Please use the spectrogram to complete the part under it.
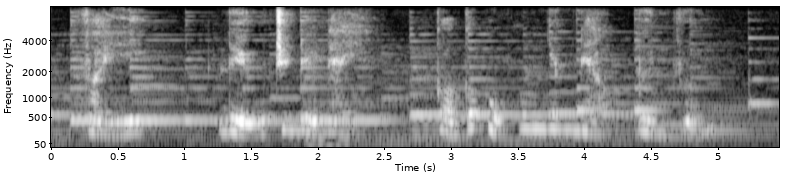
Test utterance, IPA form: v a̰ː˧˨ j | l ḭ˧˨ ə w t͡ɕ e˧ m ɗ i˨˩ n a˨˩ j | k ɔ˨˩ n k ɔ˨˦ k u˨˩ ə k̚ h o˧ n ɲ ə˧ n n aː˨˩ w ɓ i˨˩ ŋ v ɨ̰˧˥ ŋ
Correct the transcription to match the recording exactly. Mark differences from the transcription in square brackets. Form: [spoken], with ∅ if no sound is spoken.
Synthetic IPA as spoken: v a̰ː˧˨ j | l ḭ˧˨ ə w t͡ɕ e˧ [n] ɗ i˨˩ n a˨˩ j | k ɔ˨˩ n k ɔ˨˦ k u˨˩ ə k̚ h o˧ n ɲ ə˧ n n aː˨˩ w ɓ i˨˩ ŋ v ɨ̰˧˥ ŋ

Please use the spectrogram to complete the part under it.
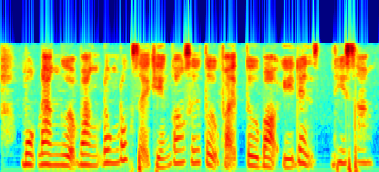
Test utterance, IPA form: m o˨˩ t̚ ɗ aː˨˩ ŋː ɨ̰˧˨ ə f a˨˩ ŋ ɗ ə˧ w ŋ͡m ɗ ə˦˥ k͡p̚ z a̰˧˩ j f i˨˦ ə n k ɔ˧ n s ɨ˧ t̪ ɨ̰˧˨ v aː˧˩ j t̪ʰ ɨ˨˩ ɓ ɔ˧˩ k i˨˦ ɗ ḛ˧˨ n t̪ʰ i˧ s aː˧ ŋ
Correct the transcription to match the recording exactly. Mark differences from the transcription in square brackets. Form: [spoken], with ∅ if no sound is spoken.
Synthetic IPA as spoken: m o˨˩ t̚ ɗ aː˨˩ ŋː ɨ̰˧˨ ə [v] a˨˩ ŋ ɗ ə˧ w ŋ͡m ɗ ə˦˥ k͡p̚ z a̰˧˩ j [x] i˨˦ ə n k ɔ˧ n s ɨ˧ t̪ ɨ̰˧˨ [f] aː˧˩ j [t̪] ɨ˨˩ ɓ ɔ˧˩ [ʔ] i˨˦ ɗ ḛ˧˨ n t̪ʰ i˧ s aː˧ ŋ

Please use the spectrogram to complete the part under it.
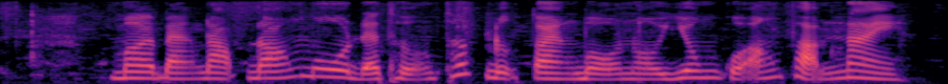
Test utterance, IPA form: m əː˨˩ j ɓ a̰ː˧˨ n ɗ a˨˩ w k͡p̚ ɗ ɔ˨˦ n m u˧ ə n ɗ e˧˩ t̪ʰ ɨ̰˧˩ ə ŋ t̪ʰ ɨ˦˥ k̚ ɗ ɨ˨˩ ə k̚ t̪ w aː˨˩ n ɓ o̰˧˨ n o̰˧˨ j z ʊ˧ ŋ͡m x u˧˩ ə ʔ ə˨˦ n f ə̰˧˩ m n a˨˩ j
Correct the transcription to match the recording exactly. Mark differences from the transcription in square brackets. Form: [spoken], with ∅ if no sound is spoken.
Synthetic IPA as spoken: m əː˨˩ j ɓ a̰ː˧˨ n ɗ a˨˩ w k͡p̚ ɗ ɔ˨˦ n m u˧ ə [∅] ɗ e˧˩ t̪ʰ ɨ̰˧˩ ə ŋ t̪ʰ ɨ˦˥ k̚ ɗ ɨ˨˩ ə k̚ t̪ w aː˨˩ n ɓ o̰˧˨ n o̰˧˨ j z ʊ˧ ŋ͡m [k] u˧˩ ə ʔ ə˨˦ n f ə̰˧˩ m n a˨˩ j

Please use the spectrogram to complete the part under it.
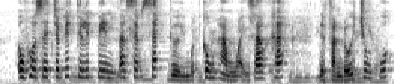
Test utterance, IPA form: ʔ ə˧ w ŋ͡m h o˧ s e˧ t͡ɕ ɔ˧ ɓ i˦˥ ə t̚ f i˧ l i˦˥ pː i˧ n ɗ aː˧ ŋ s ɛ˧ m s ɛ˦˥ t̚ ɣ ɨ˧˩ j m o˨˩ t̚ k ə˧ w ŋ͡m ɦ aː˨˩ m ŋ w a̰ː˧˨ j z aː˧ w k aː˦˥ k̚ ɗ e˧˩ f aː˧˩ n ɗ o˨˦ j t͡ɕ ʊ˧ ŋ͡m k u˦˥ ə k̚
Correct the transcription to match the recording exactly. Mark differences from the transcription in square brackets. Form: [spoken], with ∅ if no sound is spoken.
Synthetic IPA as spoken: ʔ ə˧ w ŋ͡m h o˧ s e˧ t͡ɕ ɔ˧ ɓ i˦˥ ə t̚ f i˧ l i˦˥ pː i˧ n ɗ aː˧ ŋ s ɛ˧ m s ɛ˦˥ t̚ ɣ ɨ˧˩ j m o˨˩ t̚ k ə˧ w ŋ͡m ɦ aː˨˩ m ŋ w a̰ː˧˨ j z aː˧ w [x] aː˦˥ k̚ ɗ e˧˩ f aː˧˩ n ɗ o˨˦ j t͡ɕ ʊ˧ ŋ͡m k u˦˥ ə k̚

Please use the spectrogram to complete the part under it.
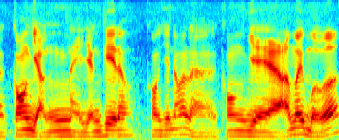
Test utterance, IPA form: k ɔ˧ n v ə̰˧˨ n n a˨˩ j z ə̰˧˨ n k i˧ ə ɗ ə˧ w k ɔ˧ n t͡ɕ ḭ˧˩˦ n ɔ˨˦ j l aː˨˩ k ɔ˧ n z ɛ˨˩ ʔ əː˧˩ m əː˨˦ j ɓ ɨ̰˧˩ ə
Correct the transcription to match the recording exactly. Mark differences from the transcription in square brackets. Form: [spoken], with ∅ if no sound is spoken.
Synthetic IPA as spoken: k ɔ˧ n [z] ə̰˧˨ n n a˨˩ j z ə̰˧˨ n k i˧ ə ɗ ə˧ w k ɔ˧ n t͡ɕ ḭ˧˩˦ n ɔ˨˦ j l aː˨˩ k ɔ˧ n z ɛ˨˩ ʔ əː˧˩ m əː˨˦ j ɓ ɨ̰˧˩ ə

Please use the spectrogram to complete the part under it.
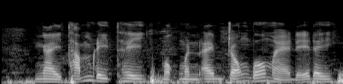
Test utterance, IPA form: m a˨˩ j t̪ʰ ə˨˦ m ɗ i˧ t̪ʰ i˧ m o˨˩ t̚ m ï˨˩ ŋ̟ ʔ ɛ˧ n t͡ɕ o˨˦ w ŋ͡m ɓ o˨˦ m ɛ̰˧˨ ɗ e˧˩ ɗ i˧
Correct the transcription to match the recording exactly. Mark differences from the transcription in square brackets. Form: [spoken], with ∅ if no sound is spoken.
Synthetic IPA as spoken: [ŋ] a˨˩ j t̪ʰ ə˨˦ m ɗ i˧ t̪ʰ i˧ m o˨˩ t̚ m ï˨˩ ŋ̟ ʔ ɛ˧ [m] t͡ɕ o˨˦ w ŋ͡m ɓ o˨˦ m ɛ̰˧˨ ɗ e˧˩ ɗ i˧

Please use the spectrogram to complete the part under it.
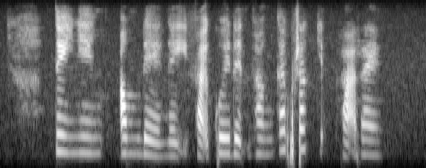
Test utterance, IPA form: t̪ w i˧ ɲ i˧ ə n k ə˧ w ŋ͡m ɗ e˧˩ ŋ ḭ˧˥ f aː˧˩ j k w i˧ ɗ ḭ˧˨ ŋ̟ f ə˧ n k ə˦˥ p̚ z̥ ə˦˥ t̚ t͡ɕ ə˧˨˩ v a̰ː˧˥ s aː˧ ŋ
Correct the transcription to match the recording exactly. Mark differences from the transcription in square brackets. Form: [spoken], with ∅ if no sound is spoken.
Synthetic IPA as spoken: t̪ w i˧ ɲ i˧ ə n [ʔ] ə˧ w ŋ͡m ɗ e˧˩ ŋ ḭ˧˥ f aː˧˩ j k w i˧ ɗ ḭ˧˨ ŋ̟ f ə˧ n k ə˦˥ p̚ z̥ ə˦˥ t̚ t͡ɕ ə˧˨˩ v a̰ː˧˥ [z] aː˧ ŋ

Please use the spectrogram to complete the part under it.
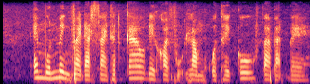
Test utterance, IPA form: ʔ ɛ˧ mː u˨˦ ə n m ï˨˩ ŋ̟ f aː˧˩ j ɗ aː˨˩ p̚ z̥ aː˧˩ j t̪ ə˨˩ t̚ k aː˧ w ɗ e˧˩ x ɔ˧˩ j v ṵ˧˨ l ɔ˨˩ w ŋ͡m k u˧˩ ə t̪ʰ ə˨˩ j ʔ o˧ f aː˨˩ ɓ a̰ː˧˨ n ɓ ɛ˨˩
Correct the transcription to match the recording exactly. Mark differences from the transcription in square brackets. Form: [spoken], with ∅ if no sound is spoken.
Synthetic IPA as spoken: ʔ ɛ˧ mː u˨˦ ə n m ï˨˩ ŋ̟ f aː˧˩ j ɗ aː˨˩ [t̚] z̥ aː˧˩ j [t̪ʰ] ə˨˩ t̚ k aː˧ w ɗ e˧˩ x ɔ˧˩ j [f] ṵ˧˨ l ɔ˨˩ w ŋ͡m k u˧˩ ə t̪ʰ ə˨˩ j [k] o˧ [v] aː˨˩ ɓ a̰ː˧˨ n ɓ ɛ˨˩

